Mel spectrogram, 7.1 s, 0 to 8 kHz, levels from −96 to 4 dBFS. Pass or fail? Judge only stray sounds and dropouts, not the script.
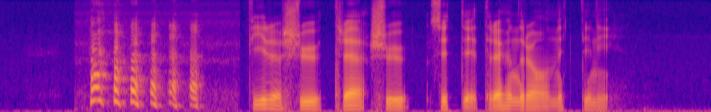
fail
